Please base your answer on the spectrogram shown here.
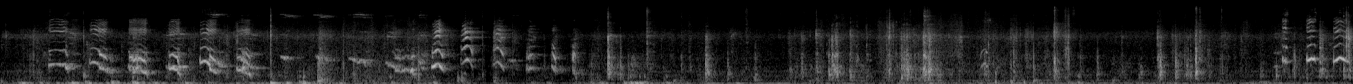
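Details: Weimaraner puppies at three weeks old, romping together and starting to growl, give a run of high, wavering squeals and squeaky growls, dense at first then thinning into scattered yips over soft shuffling, with a voice afterward.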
